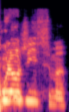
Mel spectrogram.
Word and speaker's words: boulangisme: Que lo pronuncia Mari. Este era el general. Le boulangisme.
